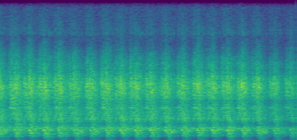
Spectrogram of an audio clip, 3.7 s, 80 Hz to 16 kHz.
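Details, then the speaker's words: 1300+ HP truck engine after cylinder head replacement, fuel system not yet primed: starter turns slowly in even beats, about three a second, never catching; slow cranking, more starting fluid wanted. "We need that lift moser, dude. So it would crank fast."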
